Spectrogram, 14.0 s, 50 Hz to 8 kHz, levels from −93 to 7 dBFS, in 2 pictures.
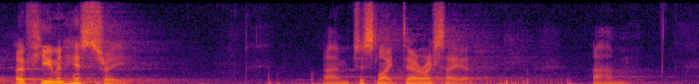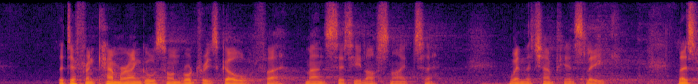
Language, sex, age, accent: English, male, 40-59, British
